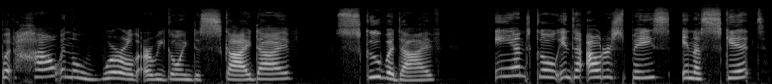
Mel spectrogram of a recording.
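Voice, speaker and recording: Woman acting upbeat young club leader girl, high bright voice, children's story, dry close recording. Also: expressive, slow, no room sound, full character voice. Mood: take-charge. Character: Riley, upbeat take-charge girl leading a club. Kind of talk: scripted children's audio story.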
